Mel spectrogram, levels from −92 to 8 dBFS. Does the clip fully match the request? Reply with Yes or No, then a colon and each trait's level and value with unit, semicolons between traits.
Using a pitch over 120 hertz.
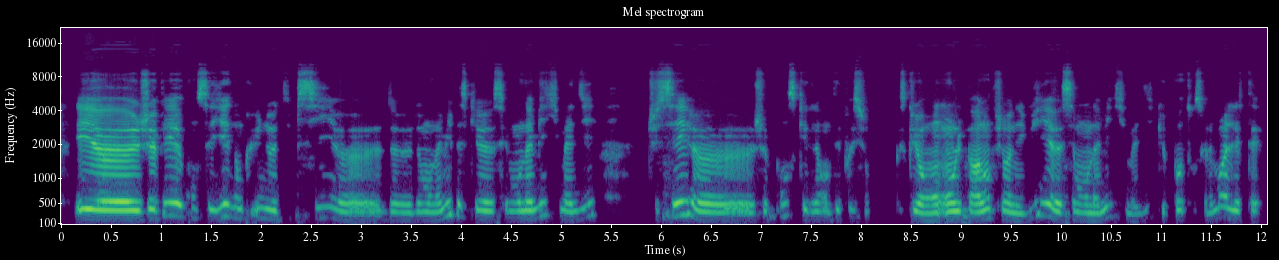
Yes: high, 190 Hz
